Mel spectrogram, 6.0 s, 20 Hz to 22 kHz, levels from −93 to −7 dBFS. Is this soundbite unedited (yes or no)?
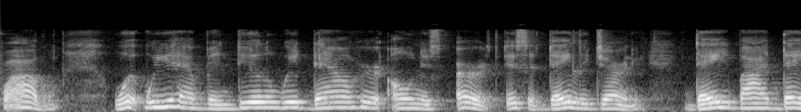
yes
